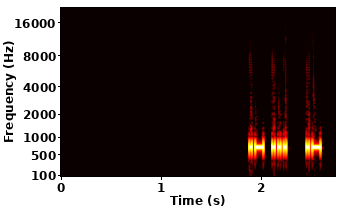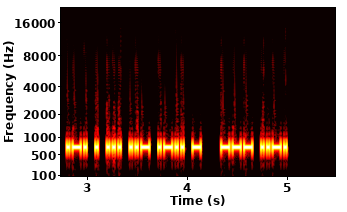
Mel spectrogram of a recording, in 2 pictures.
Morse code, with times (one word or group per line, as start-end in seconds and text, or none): 1.9-2.3 AS
2.5-2.6 A
2.8-4.1 RESULT
4.3-5.0 OF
